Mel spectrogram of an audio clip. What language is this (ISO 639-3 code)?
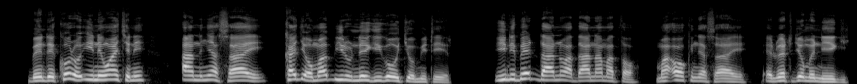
luo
